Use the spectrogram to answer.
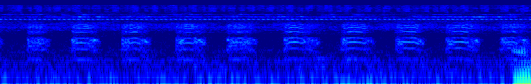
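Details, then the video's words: A junglefowl at night in light drizzle near a campsite gives about ten harsh, nasal, clucking notes in rapid succession, roughly four per second, over a constant hiss of rain. "itu suara ayam hutan"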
